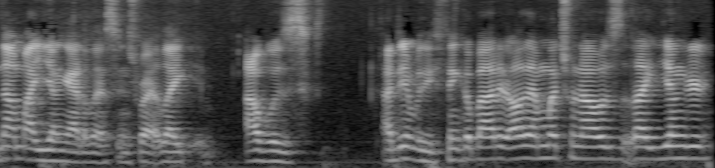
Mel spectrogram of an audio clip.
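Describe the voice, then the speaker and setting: Fairly high in pitch, a man talks at a fairly quick pace with a Spanish accent. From Dallas, Texas, US. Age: 20s. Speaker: podcast co-host. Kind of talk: casual chat. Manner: halting, many fillers.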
